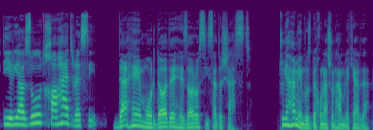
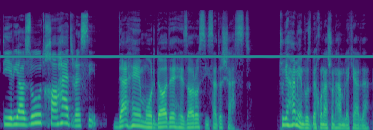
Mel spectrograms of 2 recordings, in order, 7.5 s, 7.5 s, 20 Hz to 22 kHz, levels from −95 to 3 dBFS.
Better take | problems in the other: first | high-pitched whine; noticeable; throughout; 3.5 kHz, 15 dB below the speech

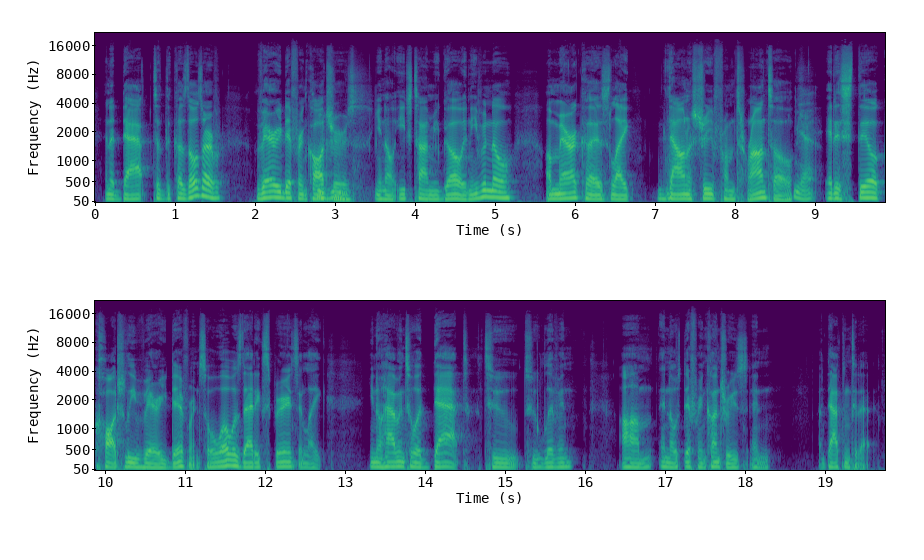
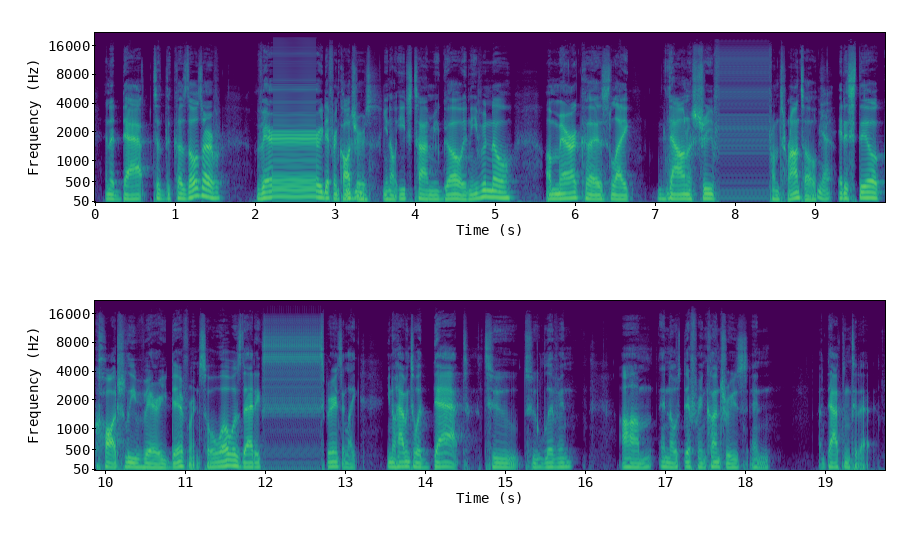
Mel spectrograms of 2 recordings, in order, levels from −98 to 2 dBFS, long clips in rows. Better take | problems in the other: first | audio freezing; at 2 s for 0.5 s, at 8 s for 0.5 s and at 12 s for 0.5 s

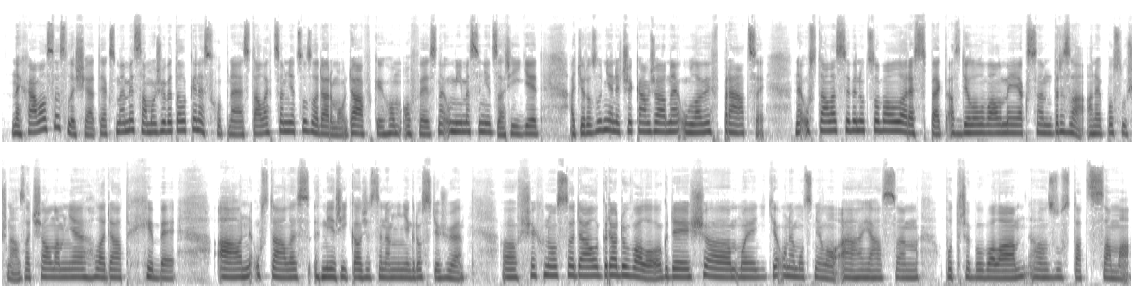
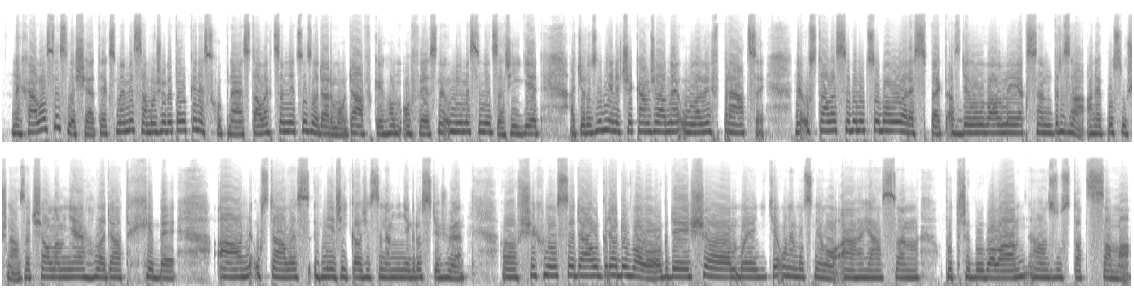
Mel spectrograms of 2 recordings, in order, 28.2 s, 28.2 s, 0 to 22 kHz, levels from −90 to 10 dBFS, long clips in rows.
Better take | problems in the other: first | distortion; heavy; 6 dB below the speech

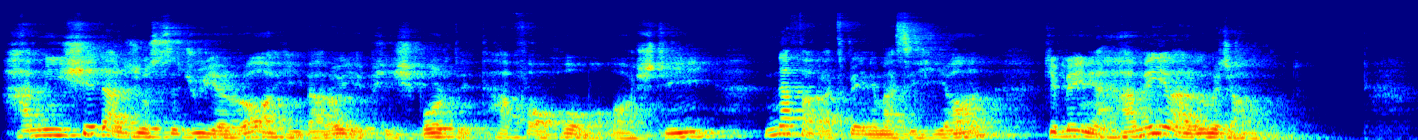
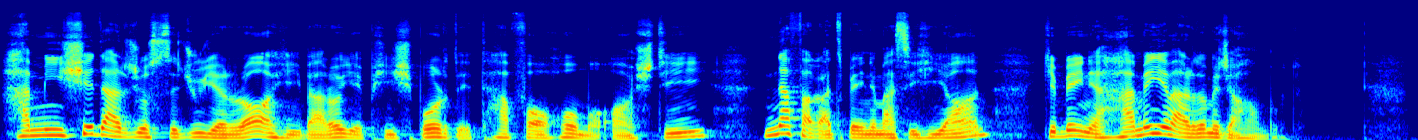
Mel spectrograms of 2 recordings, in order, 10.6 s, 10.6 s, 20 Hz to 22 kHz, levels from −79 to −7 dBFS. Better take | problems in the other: second | room echo; noticeable; dies away in 0.8 s // off-mic speech; far

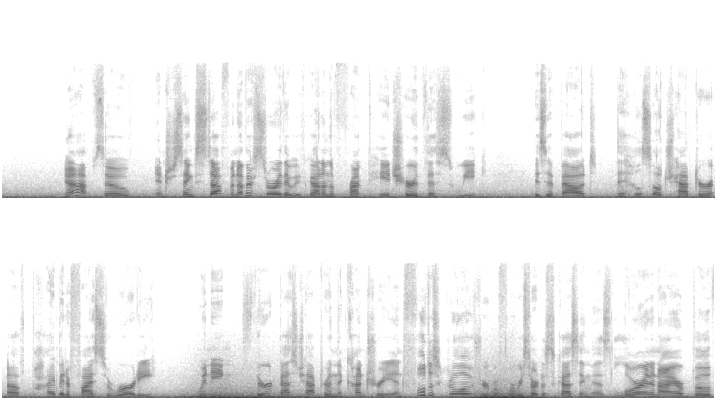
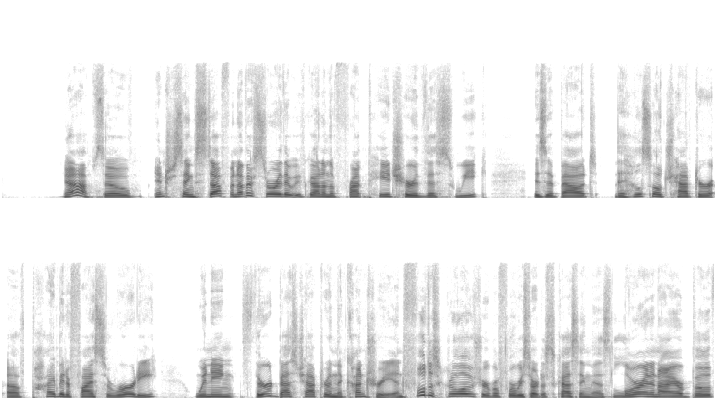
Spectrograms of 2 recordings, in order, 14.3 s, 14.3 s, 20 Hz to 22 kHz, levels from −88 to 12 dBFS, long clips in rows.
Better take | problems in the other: second | wind noise on the microphone; heavy; 9 dB below the speech

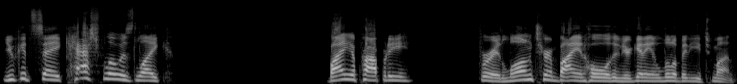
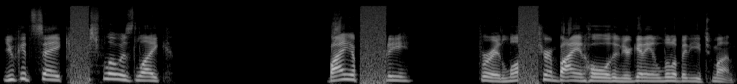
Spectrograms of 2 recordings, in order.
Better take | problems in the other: first | audio cutting out; filled with static; at 0.5 s, at 3.5 s and at 5 s

